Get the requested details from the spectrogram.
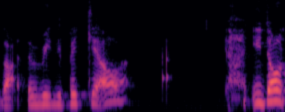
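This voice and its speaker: A woman's intonation is lively as she moves at a fairly brisk clip. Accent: London. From Peckham, South London. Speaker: engineer and social enterprise founder. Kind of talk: interview answer.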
